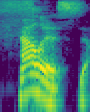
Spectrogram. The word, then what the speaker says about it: Halasz: Halasz.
